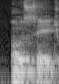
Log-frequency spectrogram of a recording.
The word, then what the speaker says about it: Osage: So, I believe that this is pronounced Osage Rub. And in my head, what I always hear in those cases is something like, oh, sage rub.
